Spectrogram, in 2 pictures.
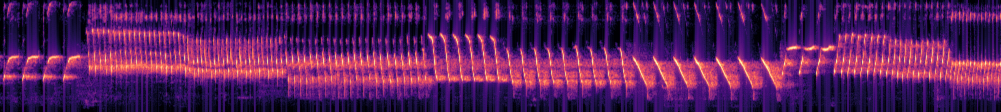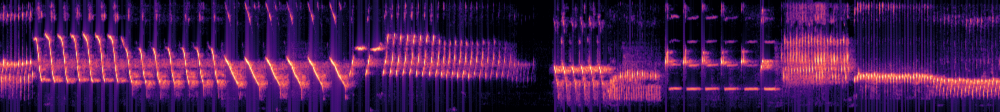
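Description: Songbirds singing: fast trills and rapidly repeated high chirps, switching abruptly from one phrase to another, with a brief break a little over two-thirds through.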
